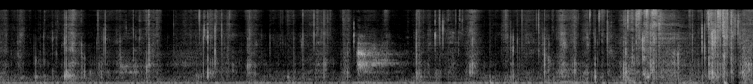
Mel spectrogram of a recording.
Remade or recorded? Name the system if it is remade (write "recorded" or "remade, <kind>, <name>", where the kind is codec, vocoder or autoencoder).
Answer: remade, codec, SNAC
